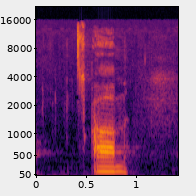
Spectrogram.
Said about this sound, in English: Sip of coffee, still some COVID symptoms.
